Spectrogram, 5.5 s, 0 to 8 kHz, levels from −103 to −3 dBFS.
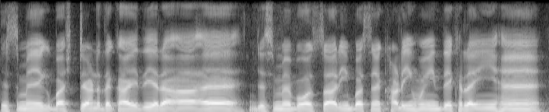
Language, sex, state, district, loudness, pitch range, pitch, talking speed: Hindi, male, Uttar Pradesh, Lalitpur, -13 LUFS, 120-130 Hz, 125 Hz, 185 wpm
